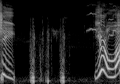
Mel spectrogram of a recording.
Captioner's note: squish, Squish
